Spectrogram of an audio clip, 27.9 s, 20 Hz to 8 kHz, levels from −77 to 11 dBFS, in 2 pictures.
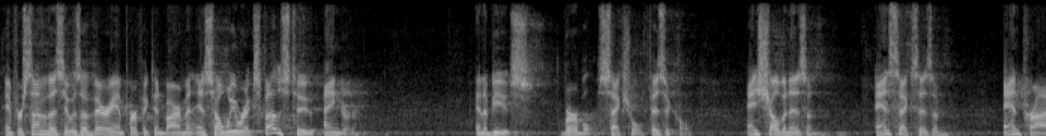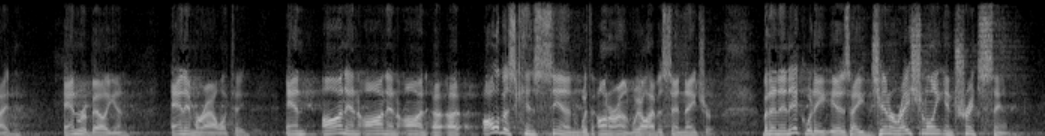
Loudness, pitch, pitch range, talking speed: -19 LUFS, 155 Hz, 130-175 Hz, 140 wpm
